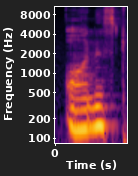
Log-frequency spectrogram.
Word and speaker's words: honest: ऑनेस्ट person. ध्यान देना इसकी स्पेलिंग तो H से स्टार्ट होती है, HONEST, लेकिन H यहाँ पे साइलेंट होता है।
